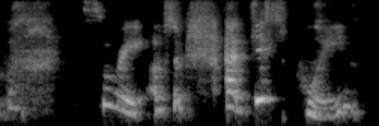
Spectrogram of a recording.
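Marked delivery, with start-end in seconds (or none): none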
